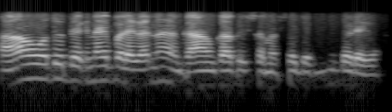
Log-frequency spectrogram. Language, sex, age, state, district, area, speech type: Hindi, male, 30-45, Uttar Pradesh, Mau, rural, conversation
